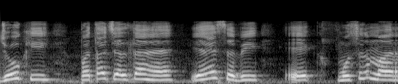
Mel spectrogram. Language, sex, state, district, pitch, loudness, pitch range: Hindi, male, Chandigarh, Chandigarh, 215 Hz, -14 LUFS, 205-235 Hz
